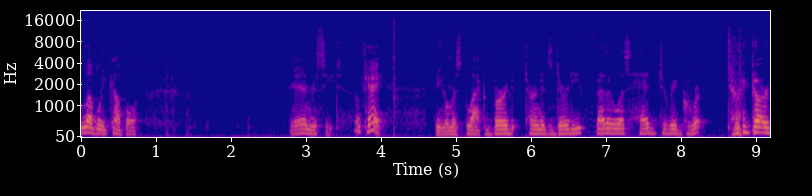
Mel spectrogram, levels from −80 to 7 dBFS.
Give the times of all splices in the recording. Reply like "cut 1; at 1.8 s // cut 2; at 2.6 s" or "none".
cut 1; at 4.6 s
